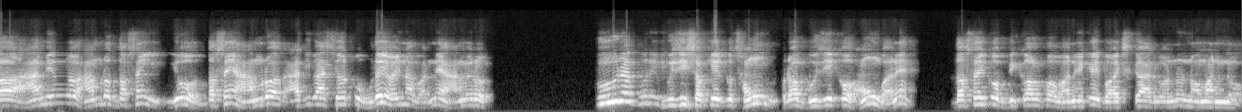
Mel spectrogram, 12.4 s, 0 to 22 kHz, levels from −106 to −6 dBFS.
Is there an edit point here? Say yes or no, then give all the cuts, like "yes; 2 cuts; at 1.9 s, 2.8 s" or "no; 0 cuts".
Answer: no; 0 cuts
